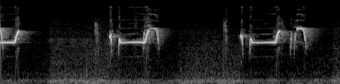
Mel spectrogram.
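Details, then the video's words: Prinia singing loud, sharp chirped phrases, each a high whistle that steps up and flicks upward, repeated about every second with brief gaps, over a faint low hum. "Prenjak Gacor Suara Bocor Harian Der Dor"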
